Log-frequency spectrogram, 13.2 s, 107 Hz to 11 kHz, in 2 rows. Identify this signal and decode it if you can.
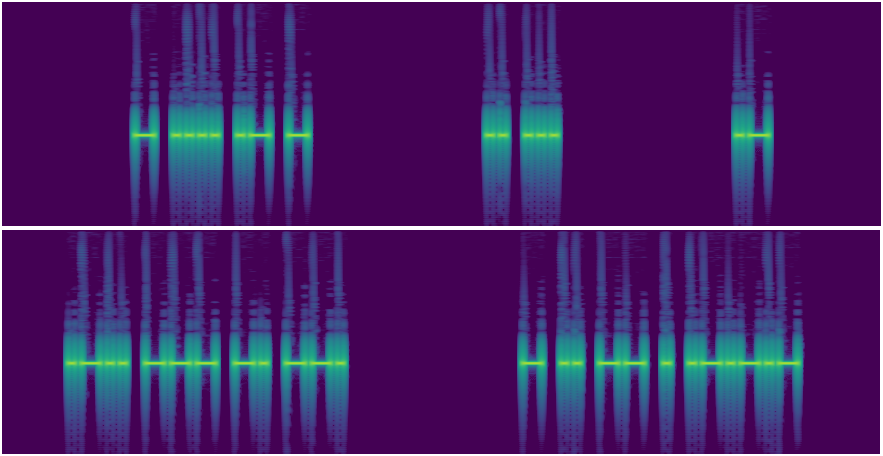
Morse code, heard as a keyed tone, about 25 wpm, 700 Hz. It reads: THAT IS A LONG TIME.
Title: 4x Word-Spacing - Sentences from Top 100 Words - 25wpm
